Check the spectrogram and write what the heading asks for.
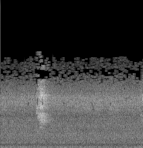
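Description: Steady low mechanical hum with a faint whir, and one brief high tick about half a second in.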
